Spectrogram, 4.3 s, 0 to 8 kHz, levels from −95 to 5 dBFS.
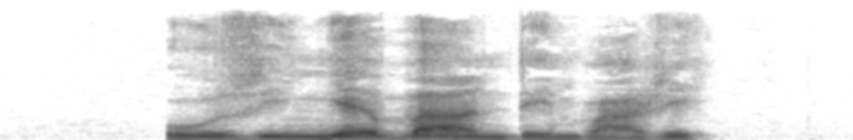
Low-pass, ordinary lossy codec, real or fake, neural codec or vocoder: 7.2 kHz; AAC, 32 kbps; real; none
